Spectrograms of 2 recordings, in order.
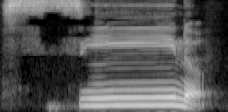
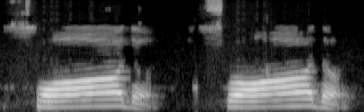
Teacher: سین باریک ہے. ٹھیک ہے، کوئی منہ بھر کے نہیں پڑھتے ہم، لیکن سواد کو منہ بھر کے پڑھتے، یہی وہ سیٹی کی آواز اس میں نکالتا ہو.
